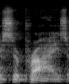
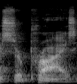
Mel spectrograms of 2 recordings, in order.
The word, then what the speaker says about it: surprise: I never know when holidays are, or, they catch me by surprise often, right? Pillar por sorpresa is to catch by surprise. Y vamos a pronunciar esa palabra, surprise, no surprise. Sir, como señor, prize.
